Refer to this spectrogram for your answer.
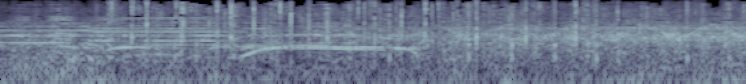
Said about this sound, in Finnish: Tämä on sillä lailla mahtava yleisö, että spontaanit aplodit tulee pelkästään ottamalla mikki pois suun edestä.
